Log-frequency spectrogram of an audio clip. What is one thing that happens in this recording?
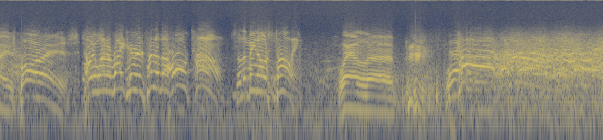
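A young man shouts from a crowd.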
